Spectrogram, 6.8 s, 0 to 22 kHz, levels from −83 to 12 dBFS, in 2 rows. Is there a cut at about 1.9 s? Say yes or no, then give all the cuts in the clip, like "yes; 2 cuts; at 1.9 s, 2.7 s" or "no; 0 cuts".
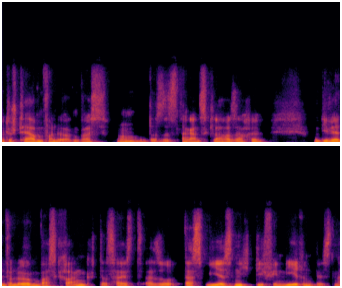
no; 0 cuts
